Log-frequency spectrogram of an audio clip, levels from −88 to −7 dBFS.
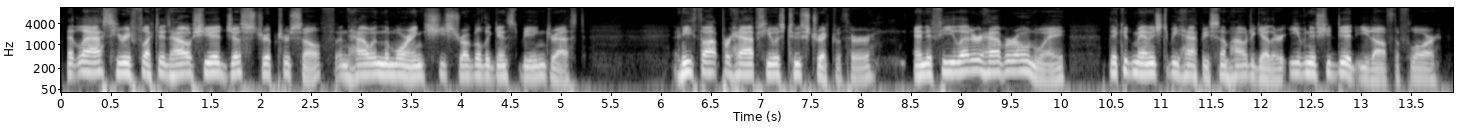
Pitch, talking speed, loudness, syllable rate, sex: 130 Hz, 235 wpm, -19 LUFS, 6.0 syllables/s, male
